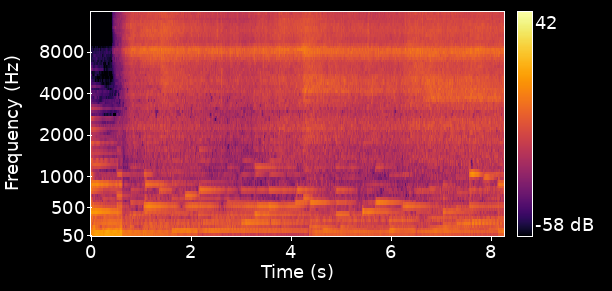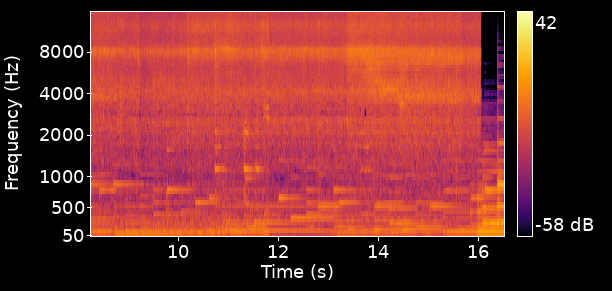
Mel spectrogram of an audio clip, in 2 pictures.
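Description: Masala-marinated pomfret steaks sizzling in oil on a hot cast-iron grill pan as they are laid on; the steady sizzle starts about half a second in and cuts off suddenly near the end. Background piano music plays underneath.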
